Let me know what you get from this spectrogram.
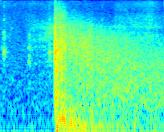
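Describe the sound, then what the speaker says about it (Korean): A single grenade explosion in the battle-royale game PUBG: a sudden loud boom after a quiet moment, followed by a long rumbling tail that lingers to the end. "수류탄? 제가 던진 거예요."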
